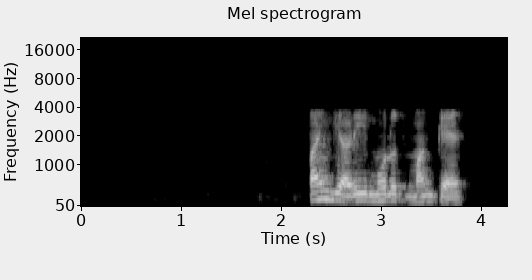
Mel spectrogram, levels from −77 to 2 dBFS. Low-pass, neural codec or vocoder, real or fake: 3.6 kHz; none; real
